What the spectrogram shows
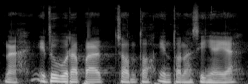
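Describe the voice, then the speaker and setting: A man hosting a screen-recorded software tutorial, explaining each step calmly and adding "ya" and "eh" often, recorded on a studio microphone. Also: lowish voice, a little fast. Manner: relaxed step-by-step explaining with frequent "ya" and "eh". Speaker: YouTube tutorial host. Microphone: studio mic through an audio interface.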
